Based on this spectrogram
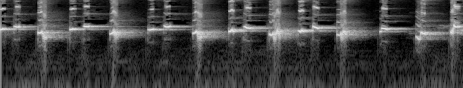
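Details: A yellow-vented bulbul sings a long rapid song used to draw other bulbuls into singing: bright short whistles, each with a clicking start, some falling in pitch, in quick uneven bursts.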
